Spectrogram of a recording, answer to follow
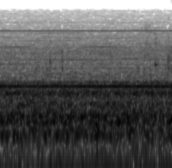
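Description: Steady background hiss with a low hum and a thin high steady whine, unchanging throughout, with no distinct event.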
